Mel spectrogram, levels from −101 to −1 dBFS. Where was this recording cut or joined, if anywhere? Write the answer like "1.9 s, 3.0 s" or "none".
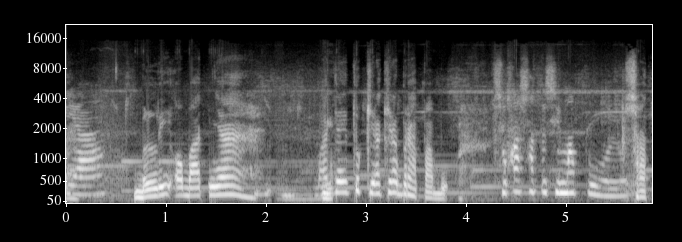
2.7 s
